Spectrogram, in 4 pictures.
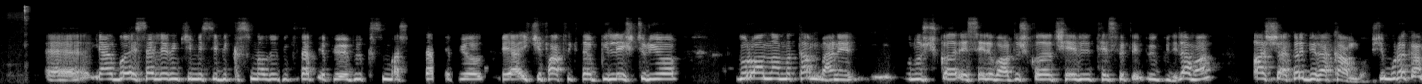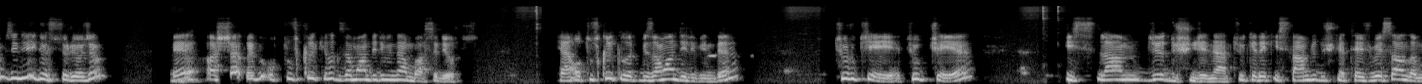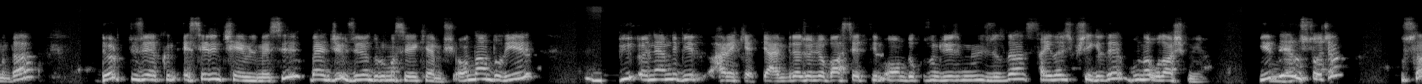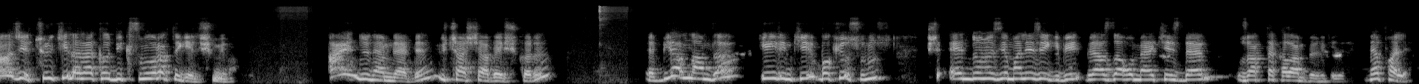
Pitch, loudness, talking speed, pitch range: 230 Hz, -20 LUFS, 145 wpm, 205-265 Hz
